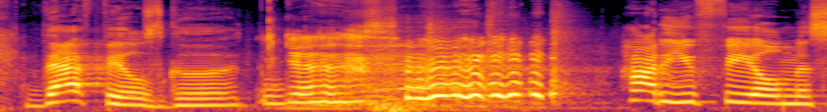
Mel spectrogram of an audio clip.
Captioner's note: giggles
